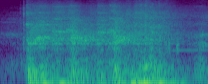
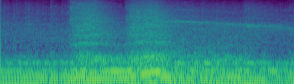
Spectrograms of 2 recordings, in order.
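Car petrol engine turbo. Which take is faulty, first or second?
first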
